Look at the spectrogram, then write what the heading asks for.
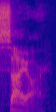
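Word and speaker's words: Syar: to change the name it is not zaytrek it is psi-r s-y-a-r that's i don't know if that's the way everybody's gonna pronounce it but that's why i'm pronouncing it for now until i hear better uh the battle trait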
